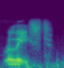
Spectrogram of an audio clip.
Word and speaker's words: released: chords released don't okay i know it has ed but don't pronounce the that vowel sound in ed so released okay okay um okay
